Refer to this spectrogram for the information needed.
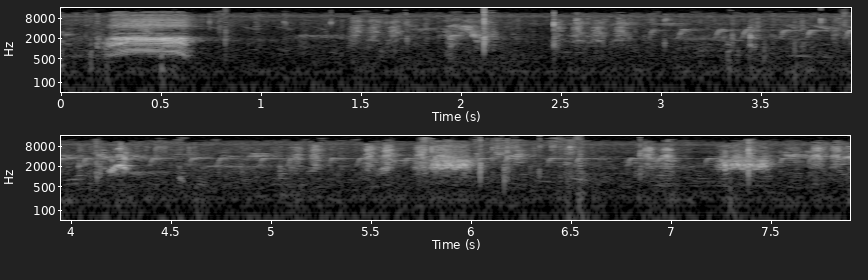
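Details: Crows fighting for food: one loud, harsh caw opens, followed by fainter scattered caws and clicks against a steady noisy background.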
